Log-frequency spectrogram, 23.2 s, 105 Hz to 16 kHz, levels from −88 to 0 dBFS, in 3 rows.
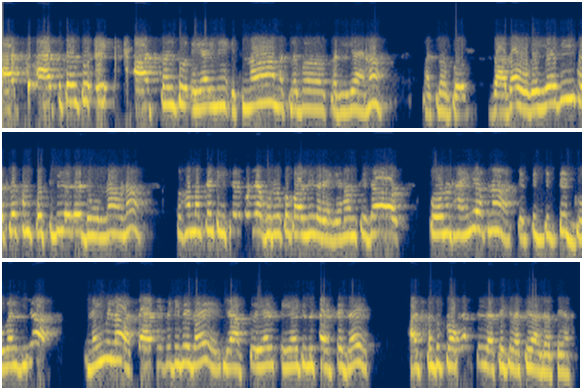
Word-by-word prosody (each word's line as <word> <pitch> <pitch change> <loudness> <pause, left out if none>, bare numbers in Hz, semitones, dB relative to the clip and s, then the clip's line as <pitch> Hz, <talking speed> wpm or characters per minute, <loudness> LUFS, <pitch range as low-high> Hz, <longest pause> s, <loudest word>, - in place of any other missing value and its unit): आज 230 0 +3
तो 295 - +2
आजकल 280 +2 +2
तो 305 - 0 0.2
ए - - +1 0.5
आजकल 240 +3 +1
तो 275 - +2 0.2
एआई 245 +2 +1
ने 260 - +2
इतना 240 +5 0 0.3
मतलब 230 -3 -4 0.4
कर 210 - -4
लिया 210 +3 -1
है 205 +1 -2
ना, 275 +2 +2 0.7
मतलब 195 -1 -4 0.5
ज़्यादा 205 +4 +2
हो 240 -4 +4
गई 230 +1 +3
है 280 +1 +5
कि 345 +1 +3
मतलब 300 +2 0
हम 305 -1 +4
कुछ 285 +1 +1
भी 290 +4 +2
अगर 300 -2 +3
ढूँढ़ना 255 +2 0
हो 275 - -2
ना, 340 - -3 0.6
तो 275 - -6
हम 300 0 +3
अपने 310 +1 0
टीचर 295 +1 -2
को 300 +1 -7
या 305 - +3
गुरु 275 +1 +2
को 290 +1 -1
कॉल 270 -1 +3
नहीं 275 0 +2
करेंगे, 230 -3 0
हम 255 +2 +1
सीधा 270 +3 +1 0.2
फ़ोन 275 +1 -2
उठाएँगे 270 +5 +1
अपना 310 0 0 0.2
टिक, 230 -1 -6
टिक, 235 -4 +1
टिक, 240 -6 -2
टिक, 260 -9 0
गूगल 255 +2 +1
किया, 290 +5 0 0.7
नहीं 285 +5 +3
मिला 325 -7 +3 0.2
चैटजीपीटी 255 +1 0
पे 275 - +2
गए 310 +2 0 0.3
या 240 - +3 0.3
एआई 260 +2 +2 0.2
एआई 250 0 +1
के 265 - -1
वेबसाइट 255 -3 0
पे 255 - -1
गए, 275 -3 0 0.6
आजकल 240 +2 -1
तो 260 - +1
प्रॉब्लम्स 275 +3 -1
भी 275 - -6
वैसे 235 +1 0
के 270 - -1
वैसे 240 +2 0
आ - - -1
जाते 200 +1 -4
हैं। 195 -1 -6
260 Hz, 190 wpm, -10 LUFS, 240-285 Hz, 0.7 s, है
